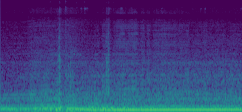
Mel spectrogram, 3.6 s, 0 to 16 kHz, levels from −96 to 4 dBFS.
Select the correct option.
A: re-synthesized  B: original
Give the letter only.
B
